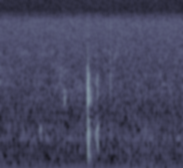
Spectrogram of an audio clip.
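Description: A plastic bottle is set down on a hard mat with a soft knock.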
